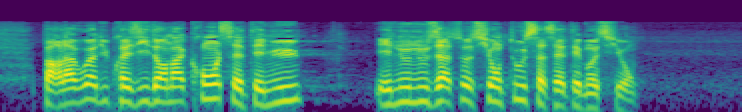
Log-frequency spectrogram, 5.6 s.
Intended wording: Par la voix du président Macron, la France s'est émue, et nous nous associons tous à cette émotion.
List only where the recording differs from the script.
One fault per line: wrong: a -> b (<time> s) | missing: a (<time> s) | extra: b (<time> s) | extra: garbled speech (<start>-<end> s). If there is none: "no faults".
missing: la France (1.6 s)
